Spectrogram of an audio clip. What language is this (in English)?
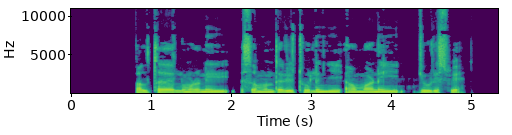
Pashto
